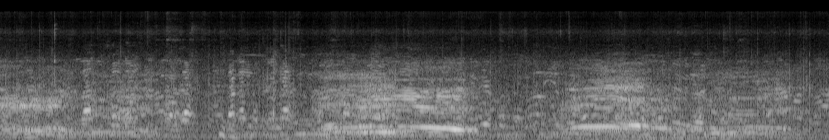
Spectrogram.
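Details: Sahiwal bull purchased by a farmer in Chittagong during rain, on Eid's second day; two loud, arching moos swell and fade, with a softer lowing between them, over constant hiss and distant crowd sounds.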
